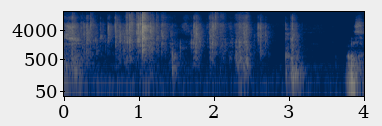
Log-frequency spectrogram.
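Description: Handling noise from hands fetching a second metal speaker stud out of a trouser pocket: a run of short rustles and light clicks, loudest about a second in, then quiet for the last second.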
